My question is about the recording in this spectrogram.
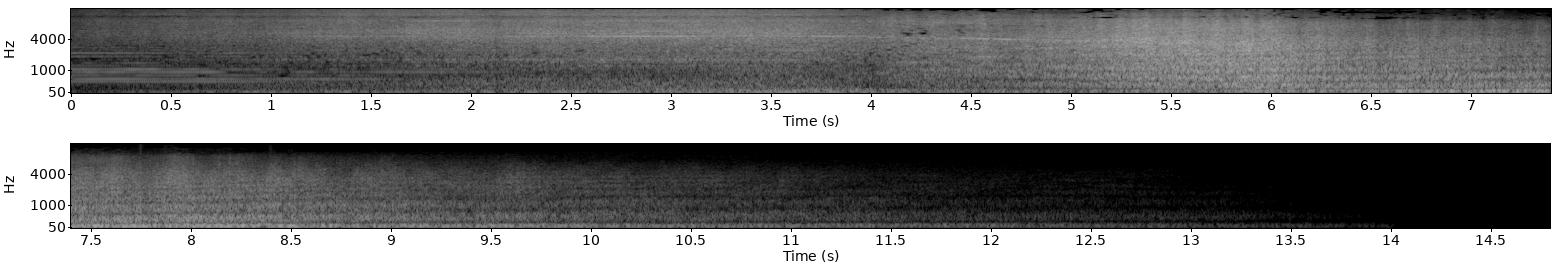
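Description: An airplane flying past: its rumble and hiss swell over several seconds, are loudest a little past the middle, then fade away just before the end.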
